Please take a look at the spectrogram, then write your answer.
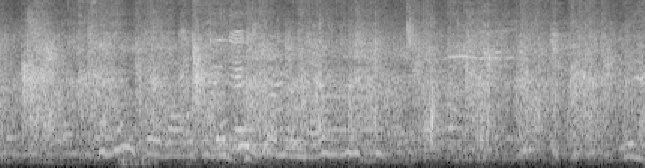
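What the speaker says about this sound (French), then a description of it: "Que d'applaudissements, vraiment bravo, bravo pour votre travail magnifique" Audience applause at a French award ceremony, a continuous wash of clapping throughout with someone speaking over it and some chuckling.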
